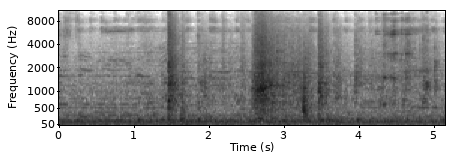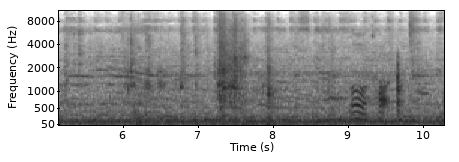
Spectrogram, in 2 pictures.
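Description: Background music and restaurant chatter, broken by a few short clatters and knocks, the loudest about two and a half seconds in.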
